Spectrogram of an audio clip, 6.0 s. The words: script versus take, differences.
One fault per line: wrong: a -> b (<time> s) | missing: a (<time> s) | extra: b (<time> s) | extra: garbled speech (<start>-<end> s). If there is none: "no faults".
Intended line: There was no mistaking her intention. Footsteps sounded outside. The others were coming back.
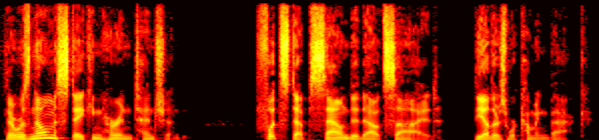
no faults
